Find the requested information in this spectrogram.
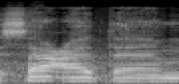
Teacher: سین زبر سا، عین زبر آ، تا میم دو زبر تم، تنوین کے بعد میم ہے اور میم مشدد ہے غنہ کریں گے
